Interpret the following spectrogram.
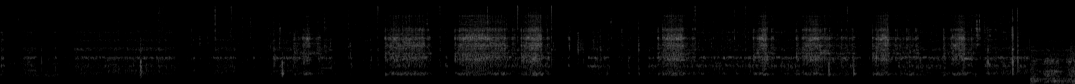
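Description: Muslin fabric rustling and rubbing as it is handled and folded by hand, in irregular bursts, loudest about four to five and a half seconds in.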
